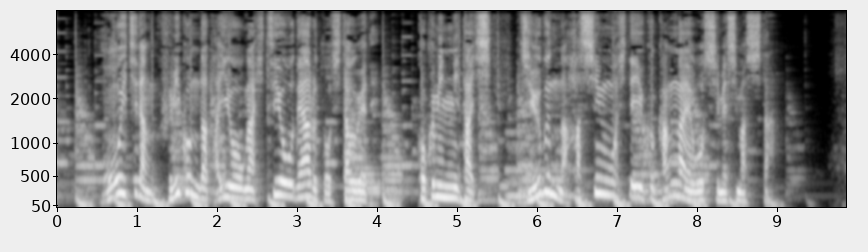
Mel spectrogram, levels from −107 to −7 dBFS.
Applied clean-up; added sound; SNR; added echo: classical method log-MMSE.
